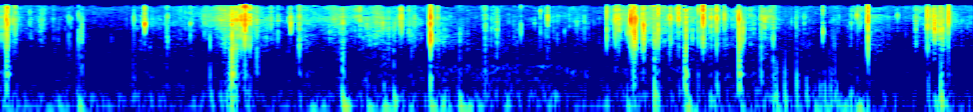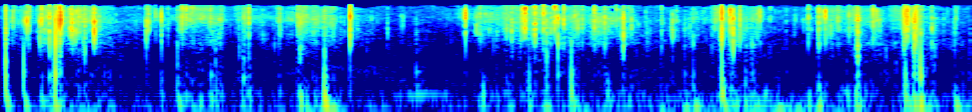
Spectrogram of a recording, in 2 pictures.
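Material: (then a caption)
Plastic. A blue water-bead gel pack with a crinkly clear plastic shell is held in both hands and scratched and squeezed with long nails. Dense, dry crinkling and crackling snaps run throughout, with bright, sharp peaks over a soft low rumble of handling.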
